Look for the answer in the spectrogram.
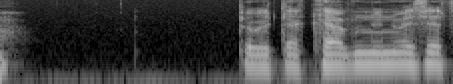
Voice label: "cefn", Welsh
